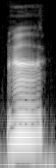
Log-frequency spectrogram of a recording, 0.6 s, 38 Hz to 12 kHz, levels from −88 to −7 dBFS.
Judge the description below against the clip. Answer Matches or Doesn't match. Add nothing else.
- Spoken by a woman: Doesn't match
